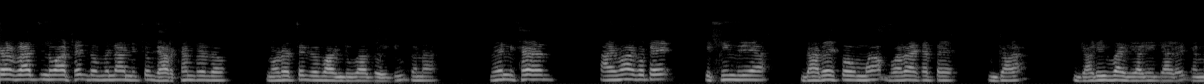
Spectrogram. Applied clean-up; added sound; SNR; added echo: none; none; none; none.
